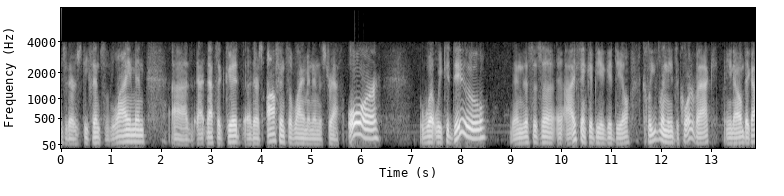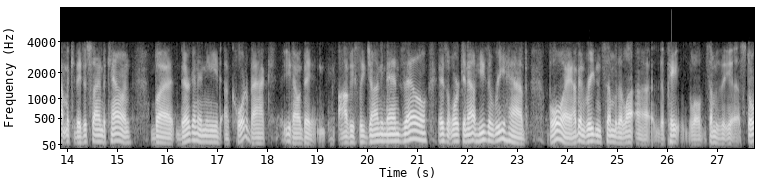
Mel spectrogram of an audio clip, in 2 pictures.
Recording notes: Raider Nation "Boneline" Call-in Segment.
